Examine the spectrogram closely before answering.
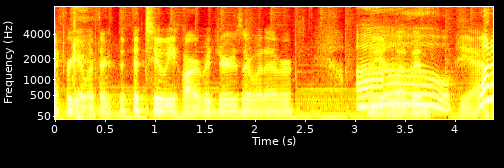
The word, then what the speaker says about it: Harbinger: I think pronounced like binge drinking. Finay. Okay. Yes. Okay. Harbingers. Binger. Like binge drinker.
